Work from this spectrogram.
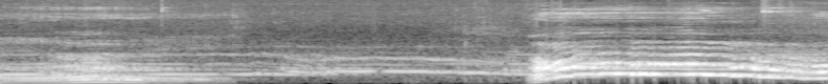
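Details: Izzie, a dog answering wolves, gives a low, rough howl, then a thinner held tone, then a bright, rising howl that holds and wavers with several voices blended together.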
